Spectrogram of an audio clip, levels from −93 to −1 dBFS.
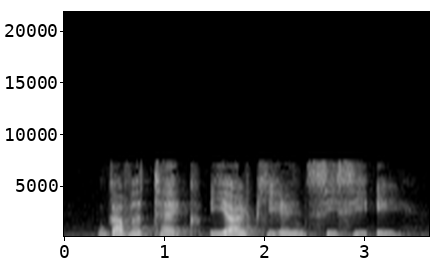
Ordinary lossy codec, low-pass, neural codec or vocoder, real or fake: none; 7.2 kHz; codec, 24 kHz, 0.9 kbps, WavTokenizer, medium speech release version 2; fake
